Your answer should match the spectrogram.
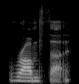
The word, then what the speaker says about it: Ramtha: One of them being the white book from Ramtha. Rampa. Dr. Joe pronounces it Romtha.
